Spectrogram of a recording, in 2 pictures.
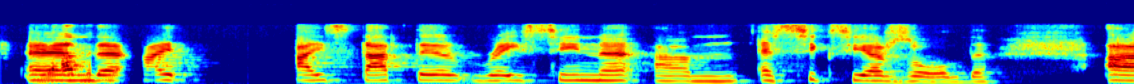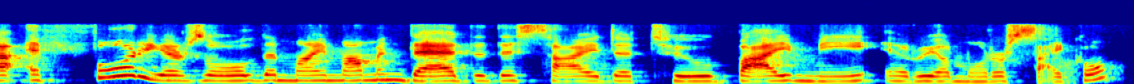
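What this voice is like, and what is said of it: Italian accent. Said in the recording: “I am originally from Italy. You're probably going to hear my accent”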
